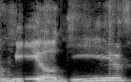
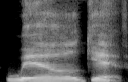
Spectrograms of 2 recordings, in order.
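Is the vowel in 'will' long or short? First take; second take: long; short. First: The vowel in will is a long ee. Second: The vowel in will is a short i. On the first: The speaker calls it wrong. "not we'll give" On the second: The speaker calls it right. "making that soft I sound"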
